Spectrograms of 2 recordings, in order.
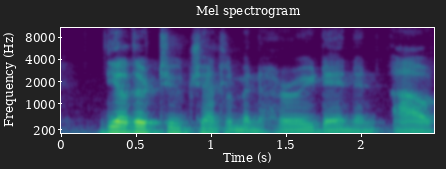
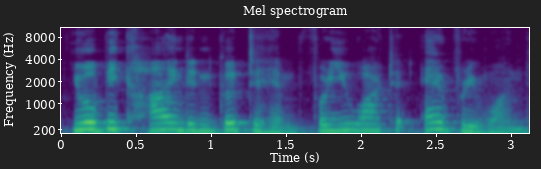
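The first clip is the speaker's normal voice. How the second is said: put-on high boyish voice, eager; eager Oliver; 12 semitones higher, 3 dB louder than usual. Oliver answering Rose, high and eager. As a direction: jump in keenly as the boy.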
